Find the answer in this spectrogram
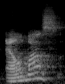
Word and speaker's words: Elbaz: Today we have Benjamin Elbaz. I didn't actually double check if that's the correct pronunciation.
